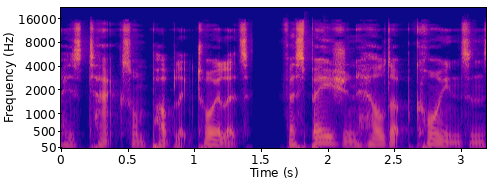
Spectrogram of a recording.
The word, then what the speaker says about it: Vespasian: Let's talk about Vespasian, pronounced Vespasian.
